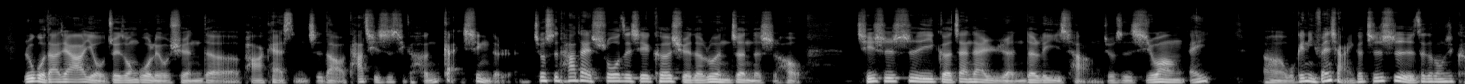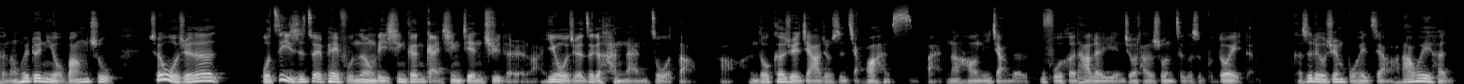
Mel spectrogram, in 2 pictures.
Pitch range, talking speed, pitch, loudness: 90-130 Hz, 340 characters per minute, 105 Hz, -21 LUFS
